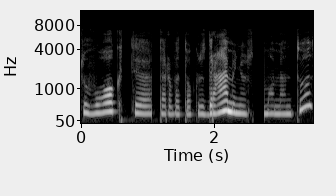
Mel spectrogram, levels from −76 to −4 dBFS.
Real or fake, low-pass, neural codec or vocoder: real; 7.2 kHz; none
